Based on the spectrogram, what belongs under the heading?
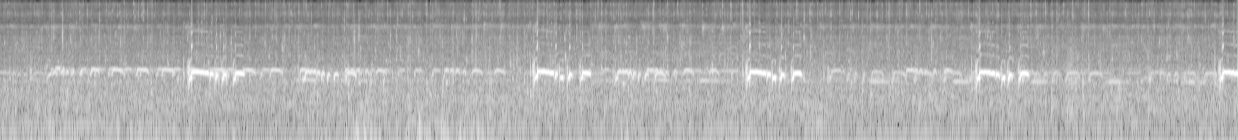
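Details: Local zebra dove singing, used as a lure to set other zebra doves singing: loud, bright bursts of staccato coos about every two to three seconds, linked by softer, continuous rolling coo notes.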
